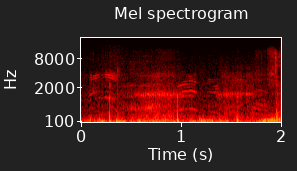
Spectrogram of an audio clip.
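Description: Near silence: faint outdoor ambience with a low rumble and a few faint, short high-pitched calls. A commentator's voice comes in right at the end.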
